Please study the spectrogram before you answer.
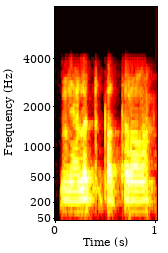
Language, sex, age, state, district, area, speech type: Tamil, male, 18-30, Tamil Nadu, Dharmapuri, rural, conversation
